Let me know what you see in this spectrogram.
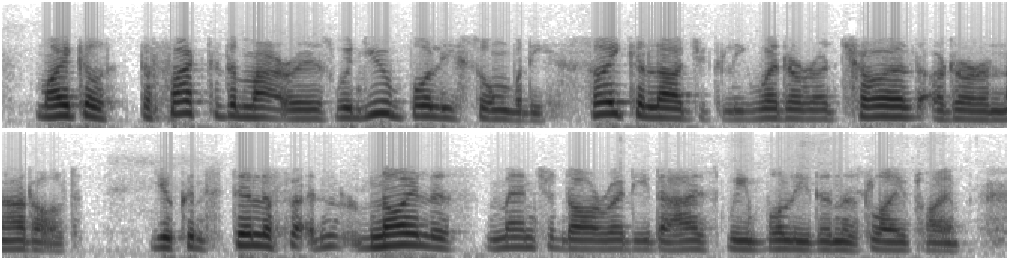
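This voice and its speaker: Speaking very fast, a man with an Irish accent uses a fairly high pitch. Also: ordinary pitch variation. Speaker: caller. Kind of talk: heated debate. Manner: animated.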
